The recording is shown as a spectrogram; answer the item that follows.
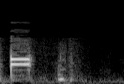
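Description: Telephone dialing tones sound on a call-in line as callers ring in. A short, bright tone burst comes first, then a fainter, briefer sound follows, and quiet fills the rest.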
